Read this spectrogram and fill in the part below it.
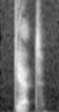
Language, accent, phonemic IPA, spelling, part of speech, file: English, General American, /ɡɛt/, get, verb / noun, En-us-get.ogg
- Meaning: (verb) 1. To obtain; to acquire 2. To receive 3. To have. See usage notes 4. To fetch, bring, take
